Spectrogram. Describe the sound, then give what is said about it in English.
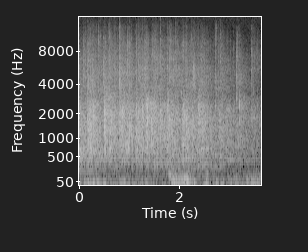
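A crowd claps hands together in steady, dense applause, many overlapping claps forming a continuous wash of sound that gradually softens toward the end. “Come on, clap your hands, amen.”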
